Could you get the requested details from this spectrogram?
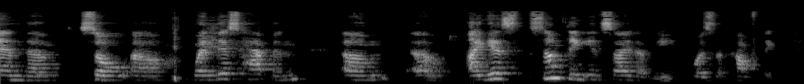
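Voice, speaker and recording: With a Hungarian accent, a woman with a fairly high pitch and a bright, sharp tone speaks at a fairly slow pace with vocal fry and ordinary pitch variation. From Hungary. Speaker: missionary and minister. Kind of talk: personal testimony in interview.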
